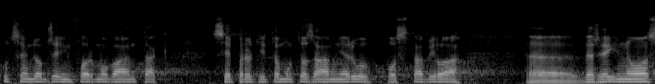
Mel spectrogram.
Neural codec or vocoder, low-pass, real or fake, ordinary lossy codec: vocoder, 48 kHz, 128 mel bands, Vocos; 10.8 kHz; fake; Opus, 24 kbps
